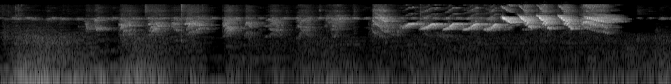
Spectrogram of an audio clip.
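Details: White-collared seedeater in "Tui Tui" song, used as a training model: quick choppy high notes, then a loud cadenced run of repeated slurred notes climbing higher, over faint low rumble.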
